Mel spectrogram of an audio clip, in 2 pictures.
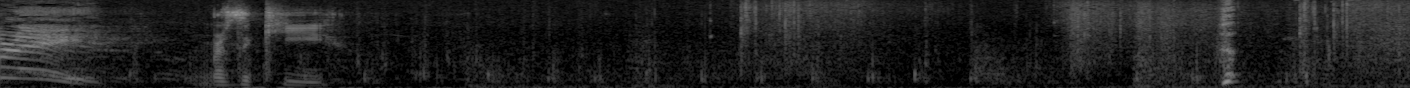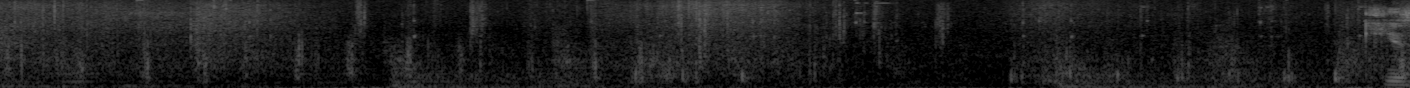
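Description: Footsteps patter on stone and rustle through plants.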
